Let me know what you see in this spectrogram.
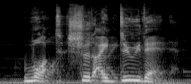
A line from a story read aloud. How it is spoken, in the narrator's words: I spat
